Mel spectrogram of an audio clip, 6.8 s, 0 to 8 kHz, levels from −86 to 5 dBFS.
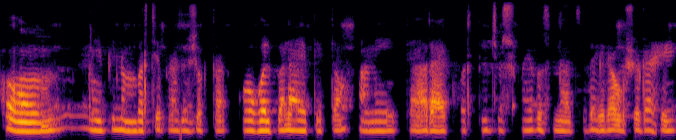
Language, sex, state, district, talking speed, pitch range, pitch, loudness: Marathi, female, Karnataka, Belgaum, 150 wpm, 200-215 Hz, 210 Hz, -22 LUFS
